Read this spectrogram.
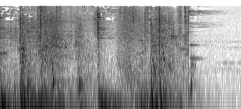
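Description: Video game combat effects clash, whoosh and crackle in quick bursts.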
